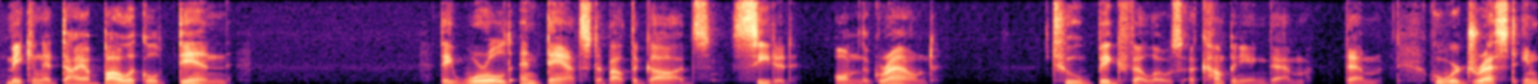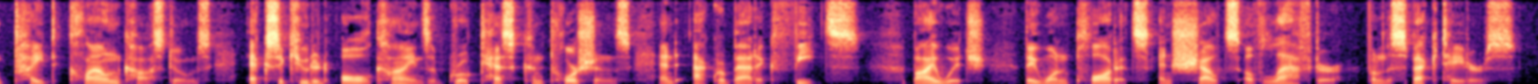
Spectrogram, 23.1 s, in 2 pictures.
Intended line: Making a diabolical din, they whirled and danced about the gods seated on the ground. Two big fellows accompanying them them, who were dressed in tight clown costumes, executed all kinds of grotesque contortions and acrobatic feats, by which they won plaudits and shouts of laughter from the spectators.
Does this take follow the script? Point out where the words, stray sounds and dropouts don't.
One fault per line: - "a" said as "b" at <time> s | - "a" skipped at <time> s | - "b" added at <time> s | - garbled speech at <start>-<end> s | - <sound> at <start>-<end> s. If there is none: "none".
none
